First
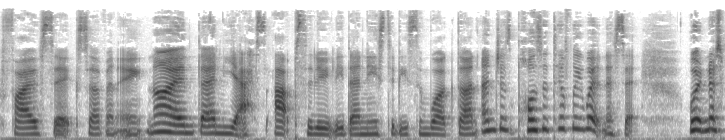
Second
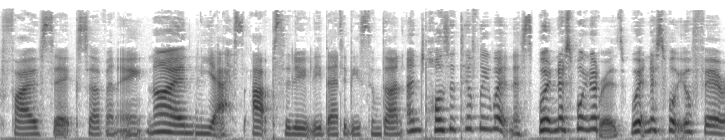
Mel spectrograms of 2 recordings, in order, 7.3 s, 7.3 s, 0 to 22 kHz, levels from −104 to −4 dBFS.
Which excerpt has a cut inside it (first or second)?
second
